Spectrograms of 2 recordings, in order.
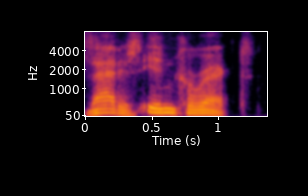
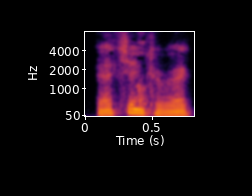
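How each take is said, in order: First: It is said with a little extra emphasis. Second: It is said plainly, without extra emphasis.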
